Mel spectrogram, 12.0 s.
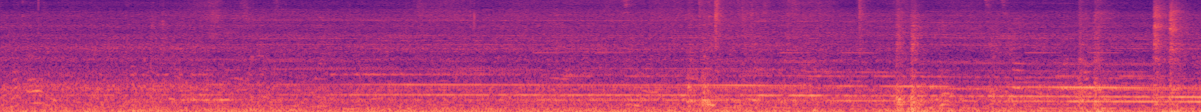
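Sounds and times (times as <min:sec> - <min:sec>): train wheels rumbling: 0:03.5 - 0:12.0.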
